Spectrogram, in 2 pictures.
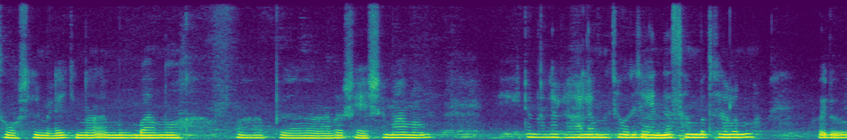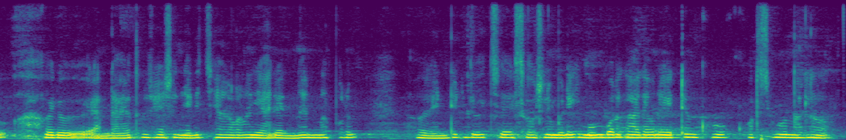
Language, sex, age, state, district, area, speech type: Malayalam, male, 18-30, Kerala, Idukki, rural, spontaneous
